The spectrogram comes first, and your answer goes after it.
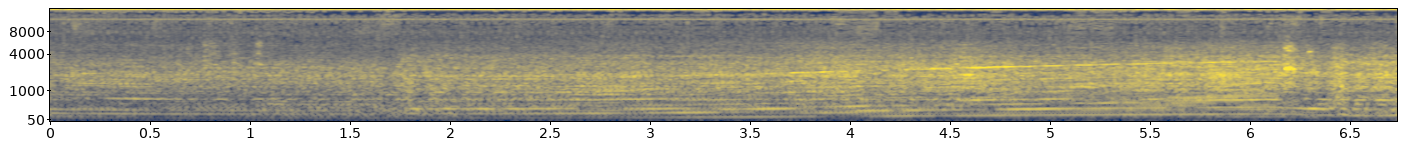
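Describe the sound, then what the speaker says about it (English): A McLaren F1 GTR GT1 race car drives a circuit at the 1997 Zhuhai 3 Hours, its engine note climbing and shifting through gears in rising tonal sweeps, moderately loud and steady throughout. "the big GT1 car rides this circuit so smoothly"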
